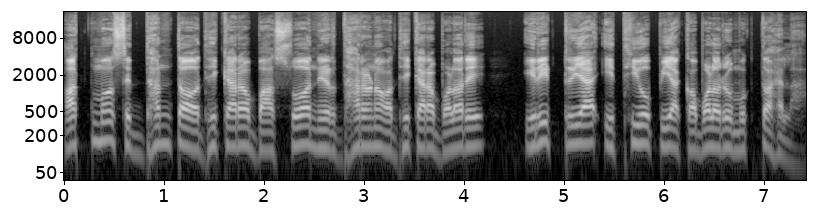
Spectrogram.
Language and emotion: Odia, neutral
